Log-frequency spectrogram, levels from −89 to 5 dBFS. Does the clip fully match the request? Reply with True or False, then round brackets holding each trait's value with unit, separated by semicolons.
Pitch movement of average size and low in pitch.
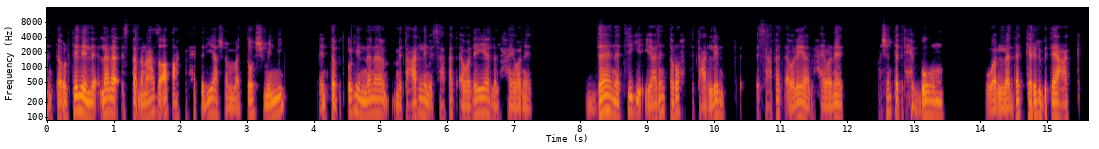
False (5.7 semitones; 100 Hz)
